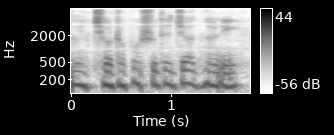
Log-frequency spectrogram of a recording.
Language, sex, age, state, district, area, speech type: Bengali, female, 45-60, West Bengal, Dakshin Dinajpur, urban, spontaneous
